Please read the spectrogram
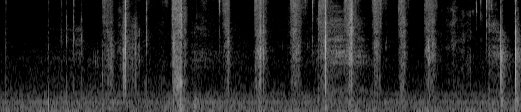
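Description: Small plastic scoop stirring loose chunky glitter in a clear plastic tub: faint, irregular scraping and clicking strokes against the tub, about two a second, starting about a second in.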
